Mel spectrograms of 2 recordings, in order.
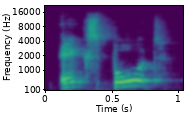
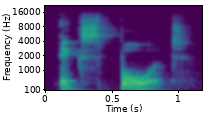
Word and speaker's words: export: verb decrease decrease decrease export export export export escort escort escort escort so we can hear the difference the noun we're stressing the first syllable on the verb we're stressing the second syllable two syllable words so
